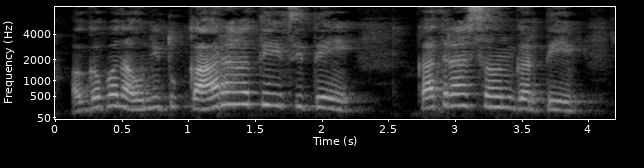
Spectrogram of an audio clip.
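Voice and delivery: dismayed pleading. Retold or imitated. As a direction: ask why she endures this. Sister-in-law pleads, dismayed. (हताश होऊन विचारणे)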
